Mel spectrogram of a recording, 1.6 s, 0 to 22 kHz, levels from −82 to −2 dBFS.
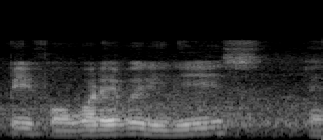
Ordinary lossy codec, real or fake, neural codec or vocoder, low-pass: none; real; none; none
